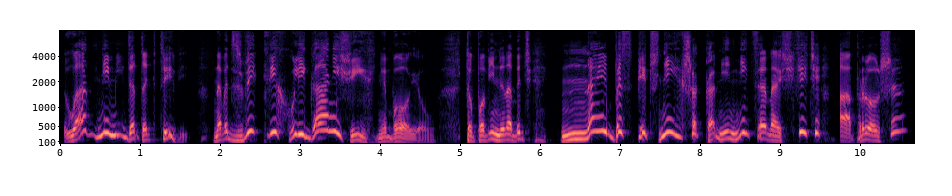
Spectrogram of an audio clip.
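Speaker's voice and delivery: high, loud reproachful neighbour; scolding old lady. A narrator's reading. Neighbour berates the detective, high shrill reproach. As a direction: lecture the useless detectives.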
